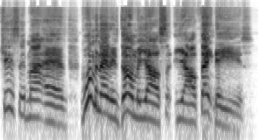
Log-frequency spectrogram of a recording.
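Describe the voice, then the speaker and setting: A man's voice: high-pitched, big pitch swings, normal speed, no room sound. A man hosting a casual livestream, commenting emphatically on a video and repeating his phrases. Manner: loud, emphatic, repeats phrases and laughs often. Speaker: host reacting to a video.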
